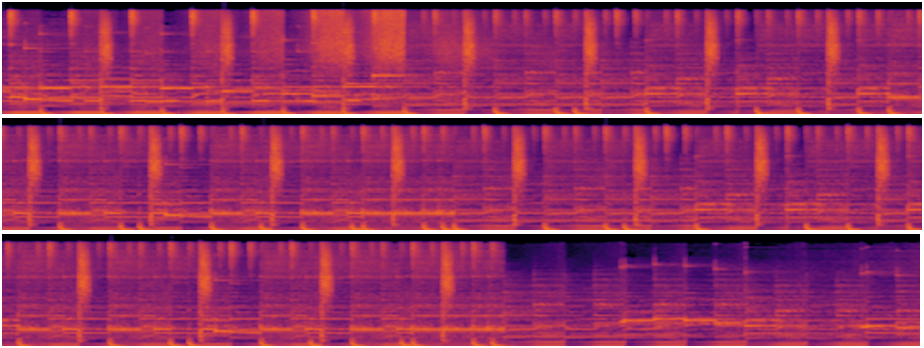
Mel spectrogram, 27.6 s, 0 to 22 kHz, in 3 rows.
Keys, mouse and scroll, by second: 1.1 scroll up 5, 2.2 middle click, 2.7 Tab, 3.1 alt+click, 3.3 alt+shift+click, 3.9 scroll down 8, 5.1 u, 6.4 ctrl+z, 6.7 middle click, 7.2 shift+middle click, 7.5 middle click, 7.8 Tab, 8.2 click, 8.6 shift+click, 8.8 right click, 9.5 middle click, 12.2 alt+click, 12.7 alt+shift+click, 13.4 u, 14.1 Tab, 14.5 middle click, 16.7-17.4 scroll down 6, 17.4 shift+middle click, 17.7 middle click, 19.8 click, 20.0 alt+q, 20.5-21.3 scroll down 5, 21.1 middle click, 21.7 scroll down 1, 21.9 shift+middle click, 22.3 middle click, 23.0 scroll up 2, 23.7 click, 24.1 Tab, 25.4 middle click, 26.2 u.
